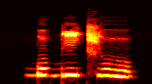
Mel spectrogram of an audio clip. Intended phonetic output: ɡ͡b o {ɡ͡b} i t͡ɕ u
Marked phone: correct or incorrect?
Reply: correct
